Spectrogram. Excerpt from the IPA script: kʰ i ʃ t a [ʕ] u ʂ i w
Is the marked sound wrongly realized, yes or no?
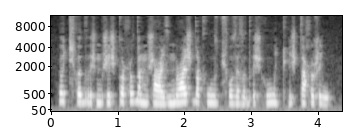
yes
